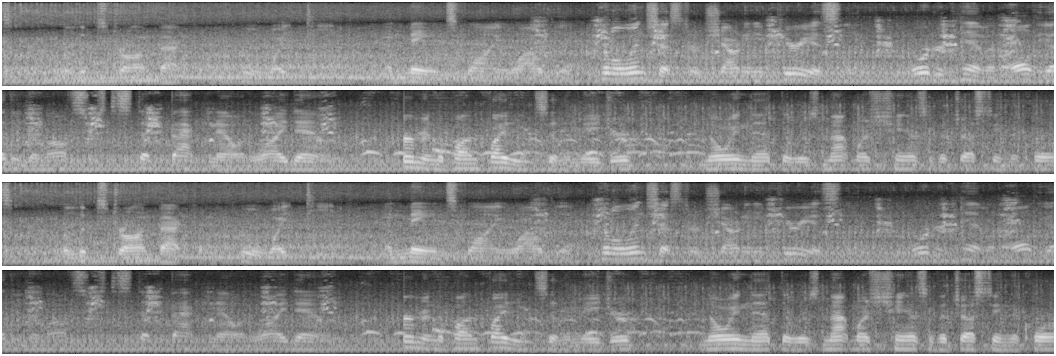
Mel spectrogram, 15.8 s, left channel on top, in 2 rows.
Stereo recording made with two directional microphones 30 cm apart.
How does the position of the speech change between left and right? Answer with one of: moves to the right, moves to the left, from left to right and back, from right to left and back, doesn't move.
from right to left and back.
